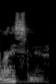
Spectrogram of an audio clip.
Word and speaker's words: Reisman: That's how you say his name, Reisman. Bubby.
